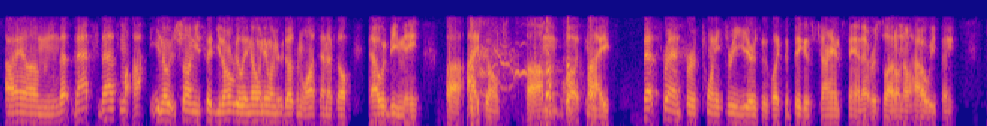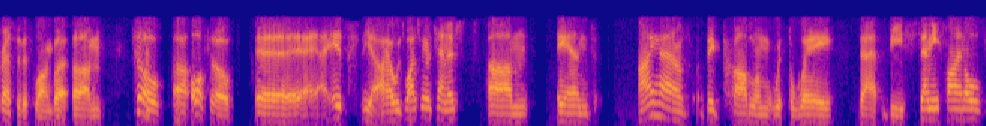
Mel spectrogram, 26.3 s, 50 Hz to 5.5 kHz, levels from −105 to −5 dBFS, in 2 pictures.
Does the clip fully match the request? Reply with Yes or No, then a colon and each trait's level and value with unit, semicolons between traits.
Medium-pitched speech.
No: low, 115 Hz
